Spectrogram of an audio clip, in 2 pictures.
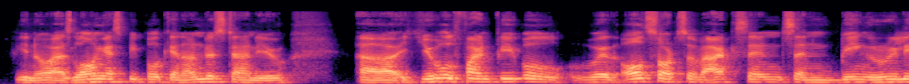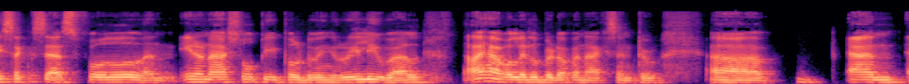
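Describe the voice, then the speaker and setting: A man's voice: lowish voice, darkish tone. A man hosting a podcast interview in a casual, affirming way, with many hesitant fillers. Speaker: podcast host.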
